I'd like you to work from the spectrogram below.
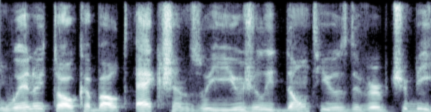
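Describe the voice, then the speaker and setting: The speaker talks in a Brazilian accent with ordinary pitch variation. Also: man. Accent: Brazilian accent in some English words. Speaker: English teacher. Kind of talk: online lesson.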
